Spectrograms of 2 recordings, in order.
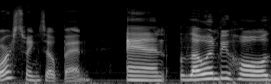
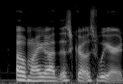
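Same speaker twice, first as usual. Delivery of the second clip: ordinary talk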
